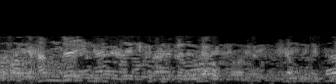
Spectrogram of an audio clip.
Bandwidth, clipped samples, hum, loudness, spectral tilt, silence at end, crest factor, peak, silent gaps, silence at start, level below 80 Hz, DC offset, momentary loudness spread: 4 kHz; under 0.1%; none; -28 LUFS; -1.5 dB/octave; 0 s; 16 dB; -14 dBFS; none; 0 s; -66 dBFS; under 0.1%; 9 LU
